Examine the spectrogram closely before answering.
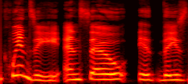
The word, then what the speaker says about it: Quincy: who the city of quiny is named for pronounced his name quiny and so it these names are pronounced quiny it probably shocks people who have said it Quincy their whole lives but that's uh how it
